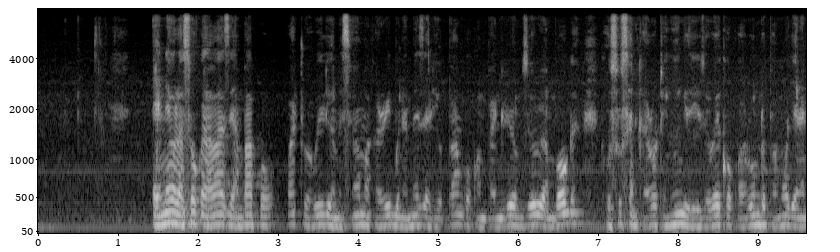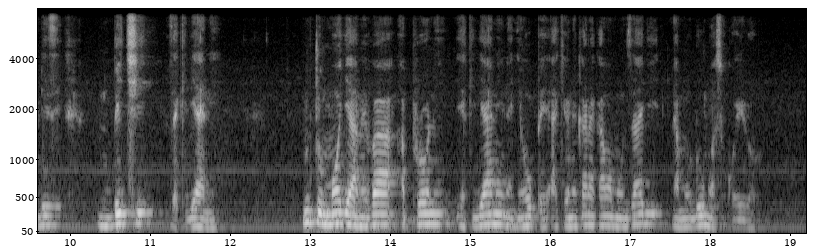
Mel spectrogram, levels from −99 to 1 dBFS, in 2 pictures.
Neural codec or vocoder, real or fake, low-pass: none; real; 7.2 kHz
